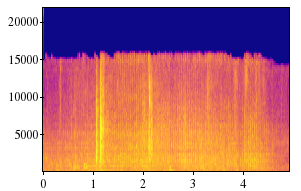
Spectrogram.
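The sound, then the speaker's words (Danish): A stonemason's car pulls away carrying a gravestone: a steady, loud engine rumble with continuous road noise that holds fairly even throughout. “Og det var altså lyden af Carl Edvard Nielsens grav, som blev ført væk.”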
